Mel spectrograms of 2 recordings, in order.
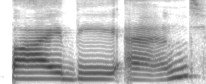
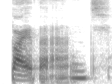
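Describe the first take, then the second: First: Each word is said slowly and clearly. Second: The words blur together with 'the' reduced. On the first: "like I just did in teacher mode" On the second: "In casual conversation"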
